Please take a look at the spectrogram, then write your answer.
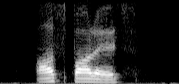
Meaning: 1. sphere; area, domain, field, realm 2. racecourse, hippodrome 3. arena 4. stadion (a unit of distance)
- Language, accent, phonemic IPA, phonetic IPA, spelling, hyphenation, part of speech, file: Armenian, Eastern Armenian, /ɑspɑˈɾez/, [ɑspɑɾéz], ասպարեզ, աս‧պա‧րեզ, noun, Hy-ասպարեզ.ogg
